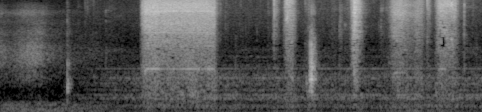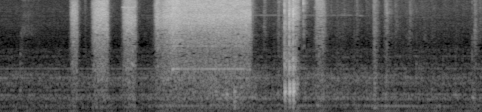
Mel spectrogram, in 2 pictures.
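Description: Two blasts of hissing spray from a pressurised nozzle, each under a second and about five seconds apart, with a faint whistle running through both. A handful of short spurts and clicks come between them.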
